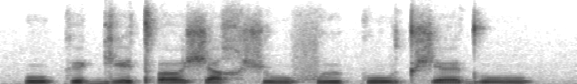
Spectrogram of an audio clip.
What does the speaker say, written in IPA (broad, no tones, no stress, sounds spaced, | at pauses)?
u k e ɡʲ e tʼ ʌː ʃ a χ ʃ uː f ɯ k uː t ʃ ɛː d̪ uː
